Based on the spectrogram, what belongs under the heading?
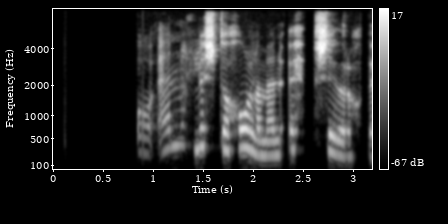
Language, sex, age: Icelandic, female, 13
